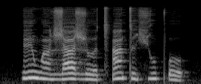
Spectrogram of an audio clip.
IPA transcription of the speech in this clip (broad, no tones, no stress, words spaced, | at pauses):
ẽwɐ̃ ɮa ɮɵə̯t͡sʼãtɨ çupʼo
